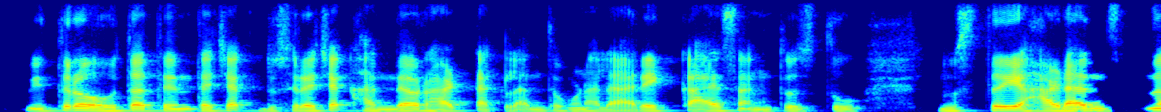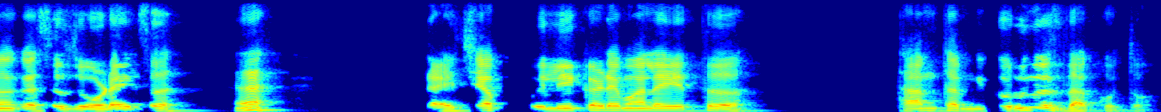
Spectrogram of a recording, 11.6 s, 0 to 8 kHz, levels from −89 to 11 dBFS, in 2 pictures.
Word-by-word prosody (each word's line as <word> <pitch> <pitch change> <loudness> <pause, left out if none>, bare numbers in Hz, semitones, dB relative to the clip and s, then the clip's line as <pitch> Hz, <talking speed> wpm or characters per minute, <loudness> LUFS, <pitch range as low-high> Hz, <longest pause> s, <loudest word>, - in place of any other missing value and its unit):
मित्र 130 +3 -2
होता 130 -1 +2
त्याने 130 0 -3
त्याच्या 125 +2 -2
दुसऱ्याच्या 120 +3 -2
खांद्यावर 125 +2 -2
हात 110 -2 -2
टाकला 105 - -6
आणि 105 - -9
तो 115 - -9
म्हणाला, 110 +1 -7
"अरे, 120 - 0
काय 115 +3 -1
सांगतोस 105 -2 -8
तू 105 -1 -7 0.4
नुसतं 125 +4 -2
या 140 -2 +6
हाडांना 135 +3 +1
कसं 130 +2 -1
जोडायचं 140 +1 +4 0.4
हं, 180 0 +5 0.8
त्याच्या 120 +6 +3 0.2
पलीकडे 150 +2 +3
मला 145 -1 +4
येतं, 140 0 +2 0.7
थांब, 140 +2 +1
थांब, 140 -2 +1
मी 135 - -5
करूनच 165 +4 +1
दाखवतो." - - -2
130 Hz, 155 wpm, -24 LUFS, 120-140 Hz, 0.8 s, या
